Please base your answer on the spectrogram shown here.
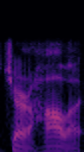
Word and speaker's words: Cherohala: say it because uh I thought it was Cheralla and you pronounced it in a different way probably. I I always thought it was Cherrow for Cherokee, which is the one forest it comes from, and Hala to go with the Nanta Hala forest, which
